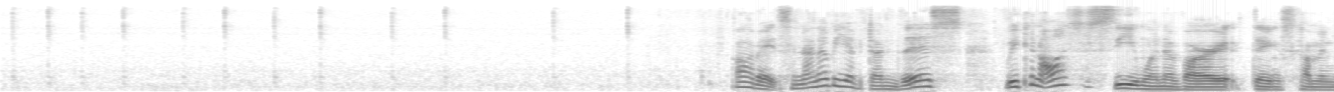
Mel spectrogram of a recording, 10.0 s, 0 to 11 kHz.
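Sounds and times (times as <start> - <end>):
faint irregular clicks: 0.0 - 3.5, 4.1 - 5.0.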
